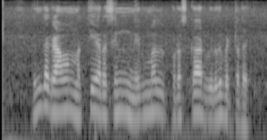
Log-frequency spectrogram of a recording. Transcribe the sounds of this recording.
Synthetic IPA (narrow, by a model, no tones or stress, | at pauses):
ɪnd̪ɐɡɪɾaːmɐmːɐt̪ːɪɐɐɾɐsɪnnɪrmɐlpʊɾɐskaːɾʋɪɾɯðɯpɛʈrɐðɯ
